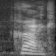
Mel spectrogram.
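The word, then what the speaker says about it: craic: years ago what's that crack it's spelled c-r-a-i-c but it's basically another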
